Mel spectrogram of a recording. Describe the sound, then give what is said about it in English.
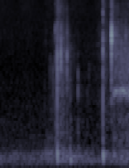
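Thin pages of a physical Bible being turned while looking up a passage in Jeremiah: two quick papery rustles and flicks, each a short crisp burst, quiet overall with no voices. “Y'all hear my tech pages turning. I'm trying to use my physical Bible.”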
